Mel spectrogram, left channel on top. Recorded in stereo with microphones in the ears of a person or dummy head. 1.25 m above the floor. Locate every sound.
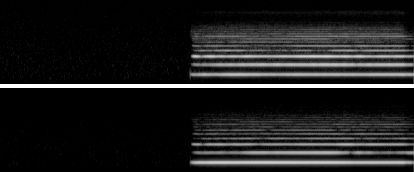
1.9 s a flute: 35° left (ahead or behind), 1.3 m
